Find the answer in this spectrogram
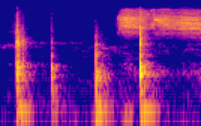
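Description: A metal spoon knocking against the side of a plastic cup while stirring wet chopped onion: four sharp clicks about half a second apart, then a brief high hiss near the end.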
